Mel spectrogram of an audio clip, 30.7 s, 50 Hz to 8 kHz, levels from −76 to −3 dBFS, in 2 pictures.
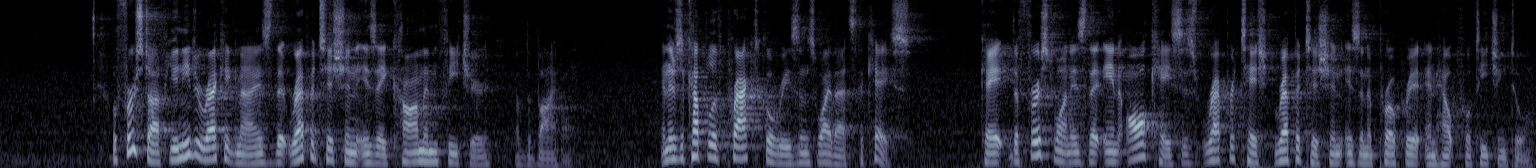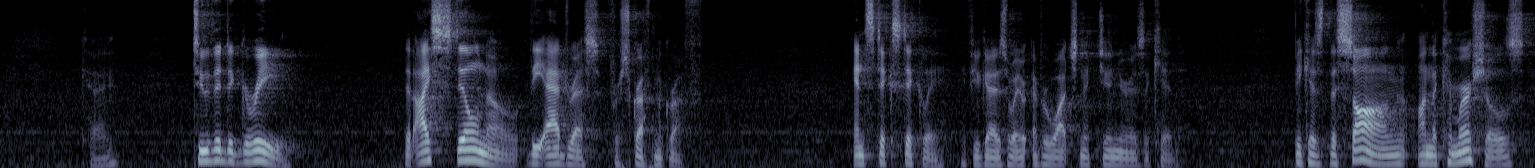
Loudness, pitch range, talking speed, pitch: -31 LUFS, 90-125 Hz, 150 wpm, 105 Hz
